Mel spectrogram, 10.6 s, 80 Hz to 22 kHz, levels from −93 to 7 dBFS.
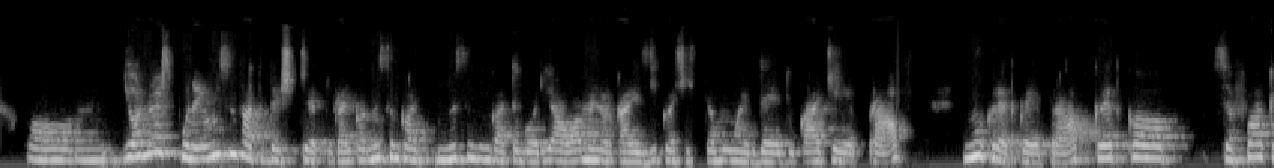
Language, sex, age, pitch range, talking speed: Romanian, male, 20-39, 210-255 Hz, 190 wpm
